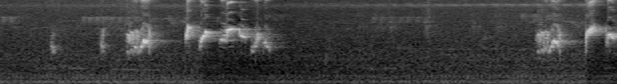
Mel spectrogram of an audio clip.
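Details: Red-whiskered bulbul song played for training young caged bulbuls to sing along: two bursts of short bubbly whistled phrases around the middle and end, with a quiet gap between.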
